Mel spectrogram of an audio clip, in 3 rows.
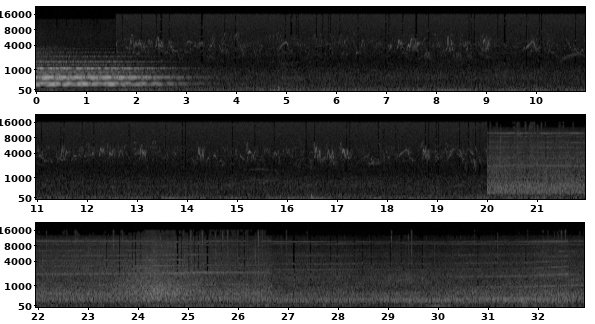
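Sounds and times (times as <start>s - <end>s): low steady rumble: 0.0s - 3.5s, 20.0s - 29.1s.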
